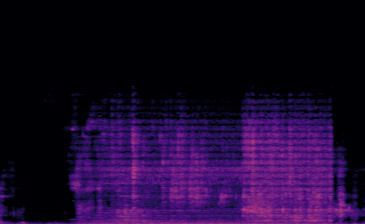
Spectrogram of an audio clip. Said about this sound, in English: Suddenly, I heard someone flush the toilet.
